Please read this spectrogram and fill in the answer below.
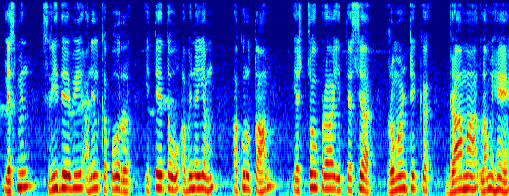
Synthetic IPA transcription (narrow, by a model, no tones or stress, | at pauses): jɐsminʃɾiːd̪eːʋiɐnilkɐpoːɾ | it̪ːeːt̪ɐwɐbʱinɐjɐm | ɐkuɾut̪aːm | jeʃt͡ʃoːpɾaːit̪jɐsjɐ | ɾoːmaːɳʈik | ɖɾaːmaːlɐmɦeː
